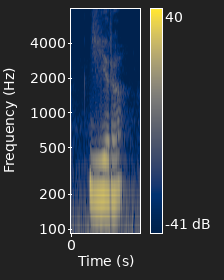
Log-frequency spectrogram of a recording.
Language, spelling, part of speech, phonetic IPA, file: Czech, díra, noun, [ˈɟiːra], Cs-díra.ogg
- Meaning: 1. hole (hollow in some surface) 2. hole (opening in a solid) 3. hole (undesirable place to live)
